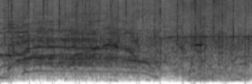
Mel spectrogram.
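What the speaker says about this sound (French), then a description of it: "Il mérite des applaudissements comme ça" Audience at a film premiere applauding and cheering, a dense, steady roar of clapping with whoops and high shouts running throughout, loud and close.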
